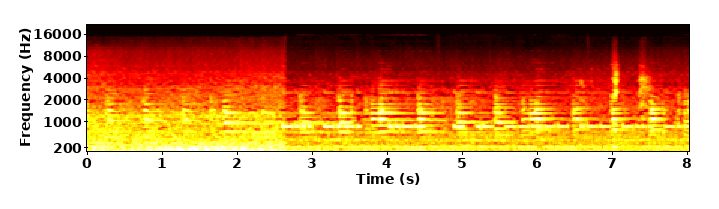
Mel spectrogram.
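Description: A warship's low engine-and-sea rumble that cuts off abruptly a few seconds in. A light tune of short, evenly paced notes then plays, with one sharp click near the end.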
